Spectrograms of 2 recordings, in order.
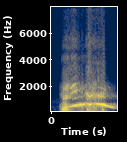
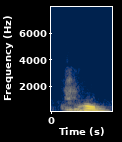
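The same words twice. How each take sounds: First: Very high-pitched mock cry of alarm; squeaky pretend shout; mock yell. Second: Said in the usual way. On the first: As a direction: cry it out high, as if waking someone. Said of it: "Tapi nggak teriak".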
